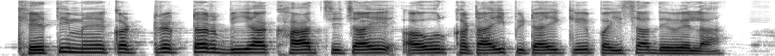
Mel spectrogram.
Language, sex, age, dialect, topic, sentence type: Bhojpuri, male, 18-24, Western, agriculture, statement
